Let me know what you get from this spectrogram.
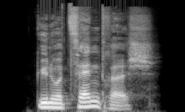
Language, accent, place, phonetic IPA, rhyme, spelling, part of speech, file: German, Germany, Berlin, [ɡynoˈt͡sɛntʁɪʃ], -ɛntʁɪʃ, gynozentrisch, adjective, De-gynozentrisch.ogg
- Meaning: gynocentric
